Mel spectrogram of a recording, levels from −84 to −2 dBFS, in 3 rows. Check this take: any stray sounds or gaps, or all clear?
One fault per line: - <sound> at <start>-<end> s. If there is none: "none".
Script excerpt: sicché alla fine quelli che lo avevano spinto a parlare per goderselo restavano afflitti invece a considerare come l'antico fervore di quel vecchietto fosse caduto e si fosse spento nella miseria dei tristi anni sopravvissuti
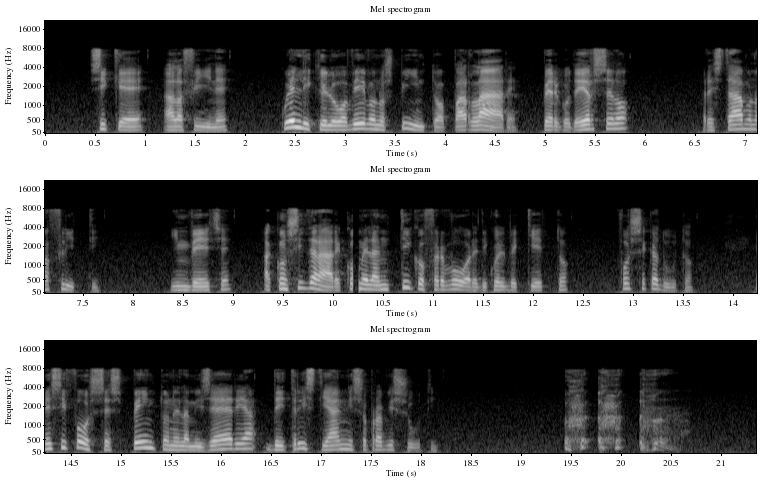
- dropout at 10.2-10.3 s
- cough at 19.4-20.7 s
